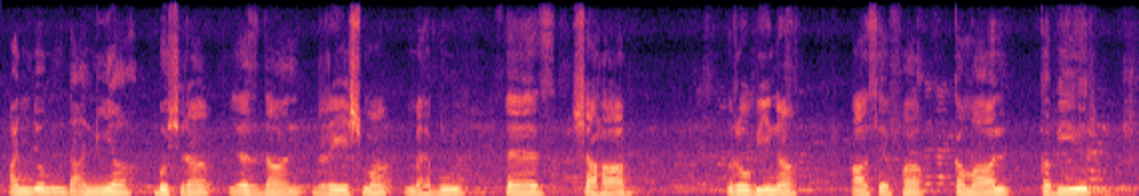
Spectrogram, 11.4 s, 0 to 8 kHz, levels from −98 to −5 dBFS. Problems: constant background noise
